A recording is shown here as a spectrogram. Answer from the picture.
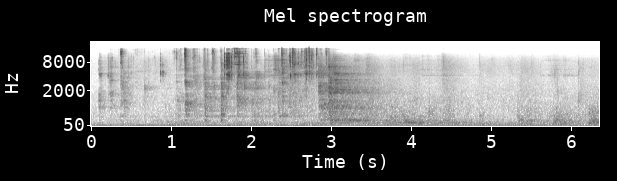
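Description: Metal clinking and rattling: a quick run of sharp clinks over the first three seconds, then quieter.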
